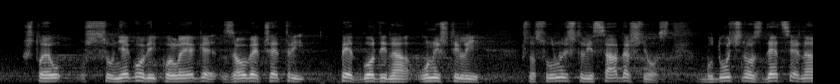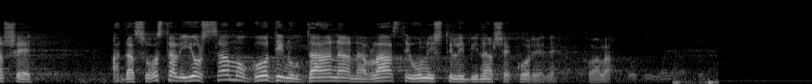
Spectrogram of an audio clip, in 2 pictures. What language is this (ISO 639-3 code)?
srp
